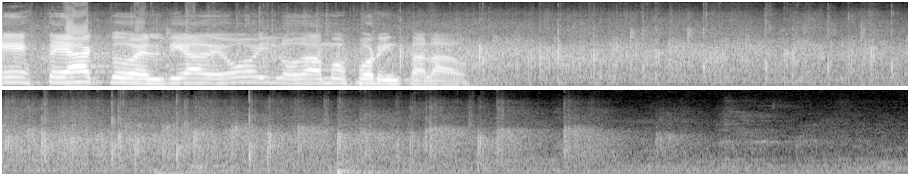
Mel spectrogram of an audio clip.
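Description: An audience applauds, then the applause fades.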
